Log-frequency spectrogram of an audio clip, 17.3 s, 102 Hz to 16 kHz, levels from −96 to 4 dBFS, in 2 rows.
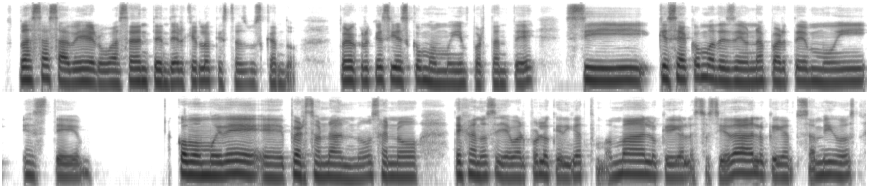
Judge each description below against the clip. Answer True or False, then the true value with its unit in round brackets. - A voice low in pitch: False (190 Hz)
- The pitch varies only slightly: True (2.0 semitones)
